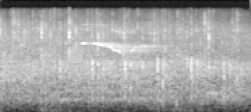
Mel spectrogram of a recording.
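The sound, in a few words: audience applause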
